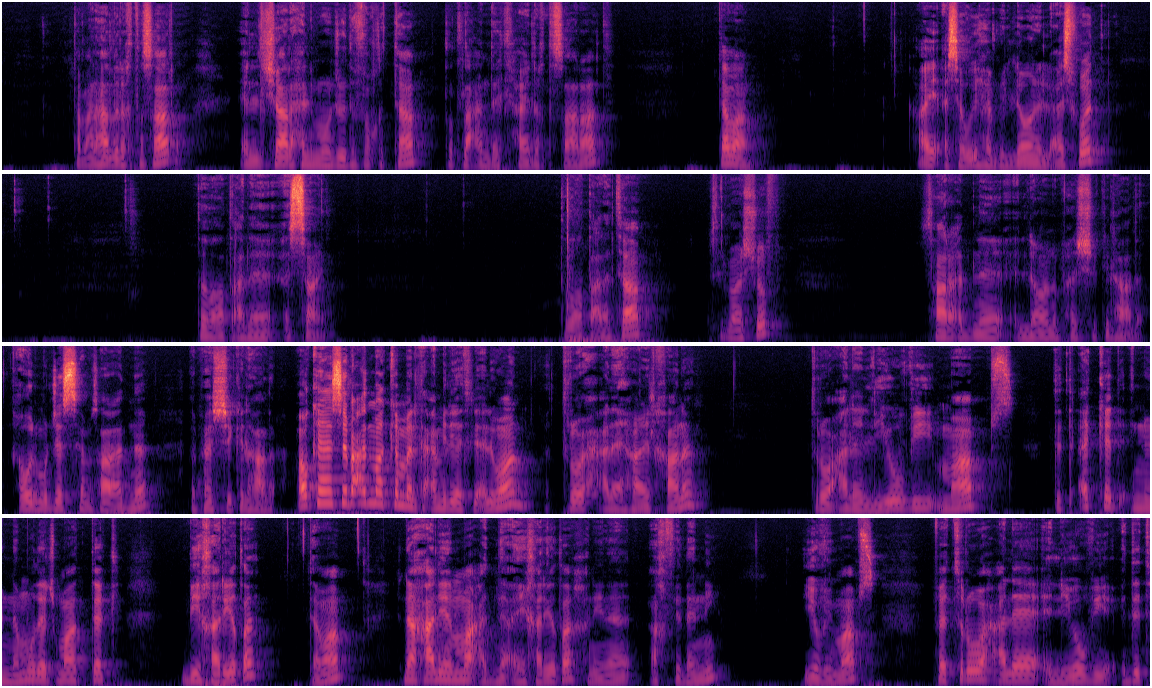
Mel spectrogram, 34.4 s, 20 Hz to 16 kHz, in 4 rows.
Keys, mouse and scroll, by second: 0.3 `, 3.5 `, 7.4 click, 11.8 middle click, 12.9 Tab, 13.2-17.2 middle drag, 17.5 `, 24.7 click, 25.2 click, 30.7 click.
